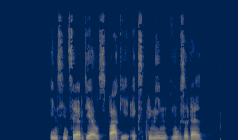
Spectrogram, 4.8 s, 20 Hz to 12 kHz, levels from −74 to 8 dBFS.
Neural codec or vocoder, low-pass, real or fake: none; 10.8 kHz; real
